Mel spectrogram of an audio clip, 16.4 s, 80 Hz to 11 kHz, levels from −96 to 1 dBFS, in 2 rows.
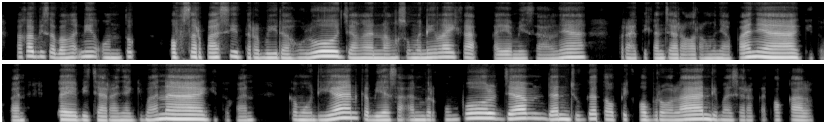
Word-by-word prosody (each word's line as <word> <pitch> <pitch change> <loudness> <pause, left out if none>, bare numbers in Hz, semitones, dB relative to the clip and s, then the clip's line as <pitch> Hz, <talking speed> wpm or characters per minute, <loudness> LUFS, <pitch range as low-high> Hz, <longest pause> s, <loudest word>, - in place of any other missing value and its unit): Kakak 240 +2 -1
bisa 225 -2 -6
banget 190 +2 -2
nih 235 0 -1
untuk 195 +2 -5 0.3
observasi 215 +2 -2
terlebih 185 -1 -3
dahulu. 215 +9 +5
Jangan 180 -4 -1
langsung 180 +1 -4
menilai 205 +3 0
Kak, 195 -3 -6
kayak 165 0 -5
misalnya 165 +6 -2 0.3
perhatikan 175 -2 -7
cara 170 -2 -5
orang 165 0 -6
menyapanya 200 +4 +4
gitu 175 0 -28
kan, 160 +1 -5 0.3
gaya 190 -1 +3
bicaranya 165 -1 -4
gimana, 210 +5 +5
gitu 170 0 -27
kan. 165 +2 -9 0.3
Kemudian 185 +9 +2
kebiasaan 175 0 -3
berkumpul, 235 +8 +2
jam, 235 +2 +2
dan 205 0 +2
juga 195 +3 -5
topik 195 -2 -7
obrolan 185 +4 +1
di - - -1
masyarakat 170 -1 -11
lokal. 175 -2 -7
185 Hz, 130 wpm, -22 LUFS, 175-210 Hz, 0.3 s, dahulu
